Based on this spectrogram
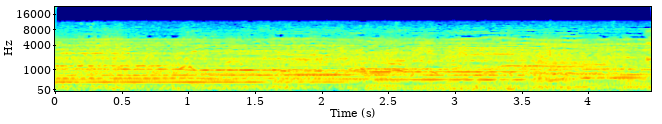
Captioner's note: graduation music continues; crowd cheering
